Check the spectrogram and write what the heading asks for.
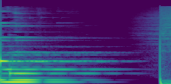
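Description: A single bright chime, a logo-sting sound effect, struck right at the start and ringing out with several tones, fading away over about a second and a half to silence.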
